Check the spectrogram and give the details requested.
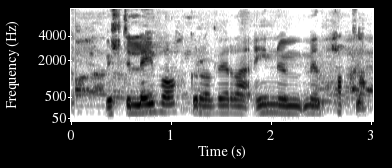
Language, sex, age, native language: Icelandic, male, 13, Icelandic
